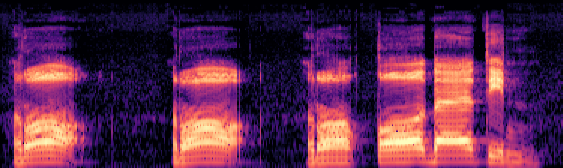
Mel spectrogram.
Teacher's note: Qof itu tebal sama kayak huruf ro ketika fathah. Maka angkat pangkal lidah bukan monyongin mulut. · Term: huruf qof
